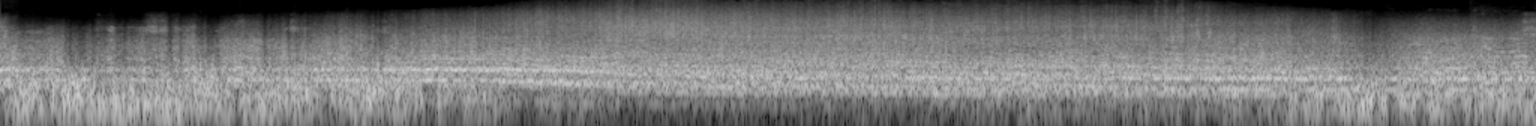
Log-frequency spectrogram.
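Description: A pack of race cars roars past up close, engines droning loudly and then fading away.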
